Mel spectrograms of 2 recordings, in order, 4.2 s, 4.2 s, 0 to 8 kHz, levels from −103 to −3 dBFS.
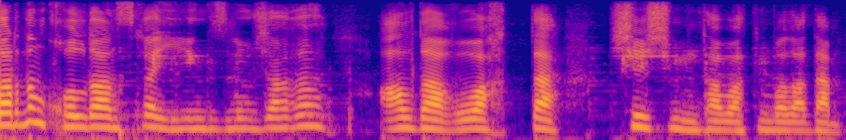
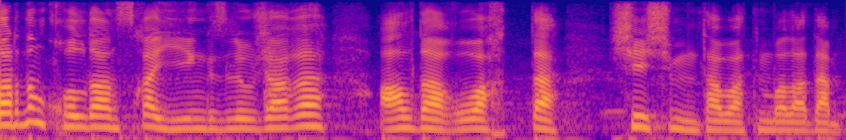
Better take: second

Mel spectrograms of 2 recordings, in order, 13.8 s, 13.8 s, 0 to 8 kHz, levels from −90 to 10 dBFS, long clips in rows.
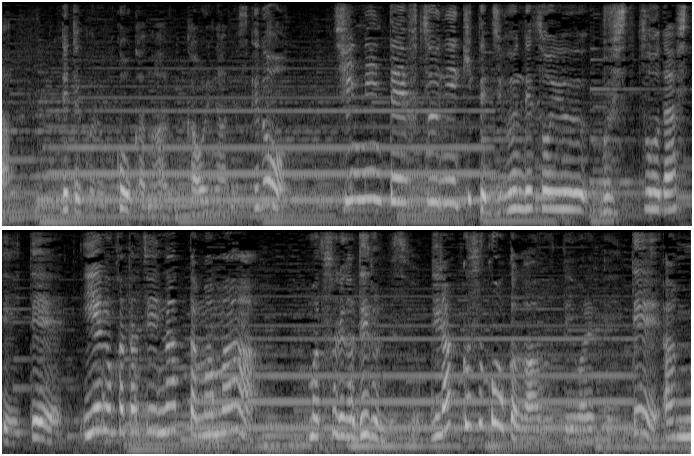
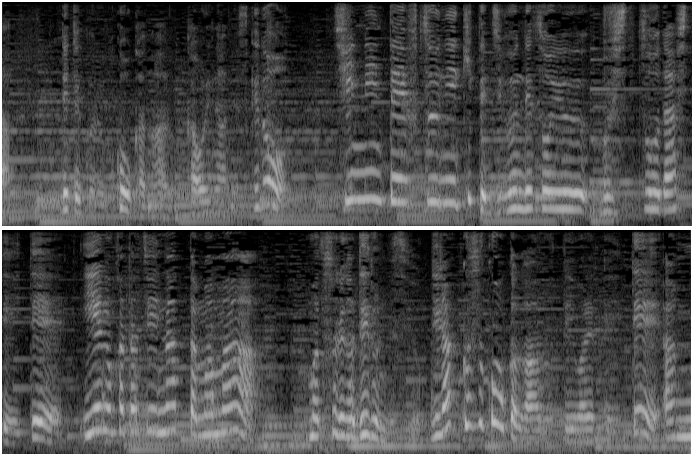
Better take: second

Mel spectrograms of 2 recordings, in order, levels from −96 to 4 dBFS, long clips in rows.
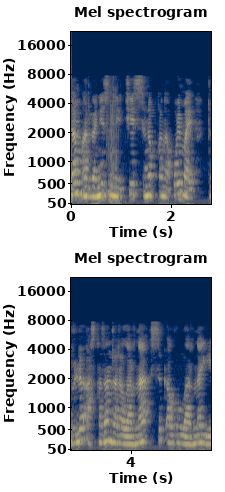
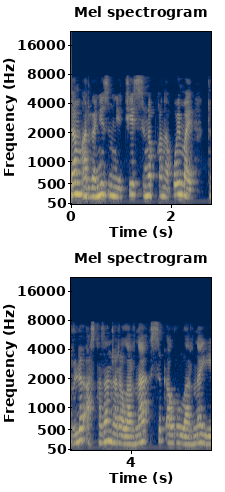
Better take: second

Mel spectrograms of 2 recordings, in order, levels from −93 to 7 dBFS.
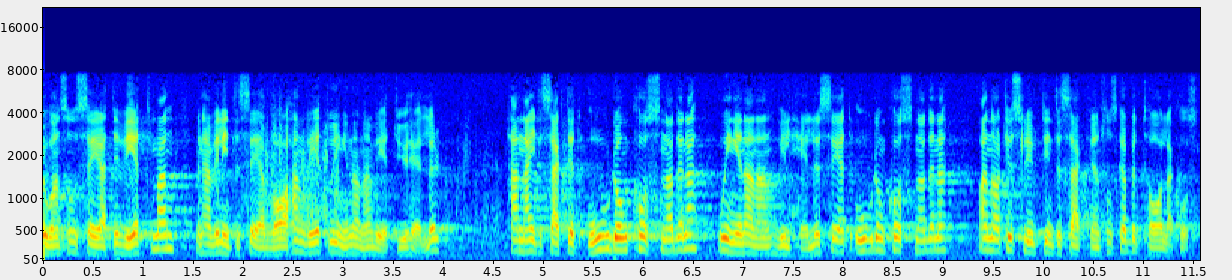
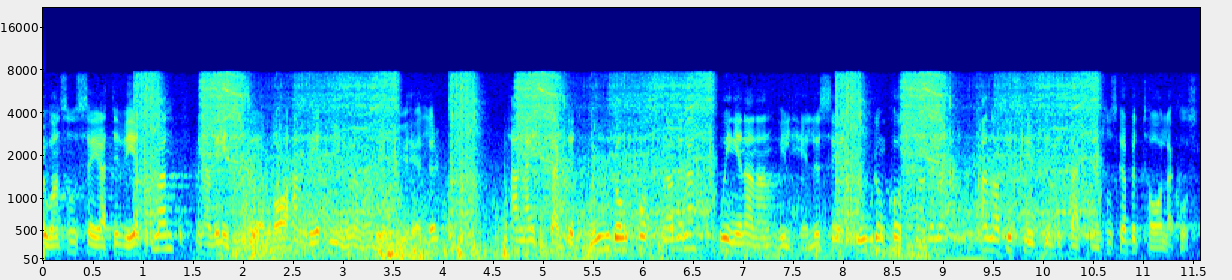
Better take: first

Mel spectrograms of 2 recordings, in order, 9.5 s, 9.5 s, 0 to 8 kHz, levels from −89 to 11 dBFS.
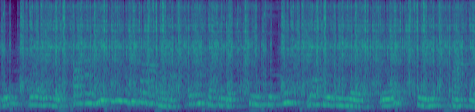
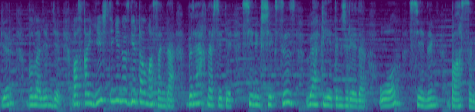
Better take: second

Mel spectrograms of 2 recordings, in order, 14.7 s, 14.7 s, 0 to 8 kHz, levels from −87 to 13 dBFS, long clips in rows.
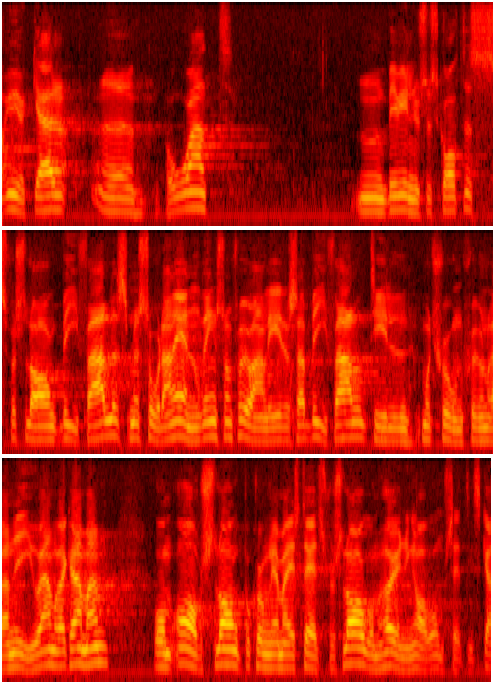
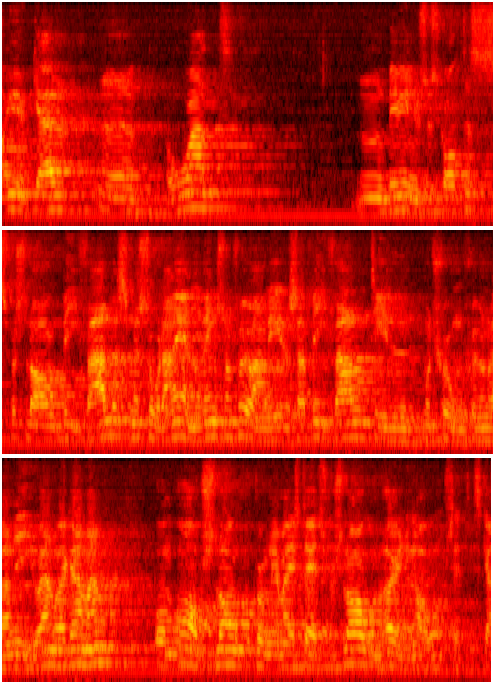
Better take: first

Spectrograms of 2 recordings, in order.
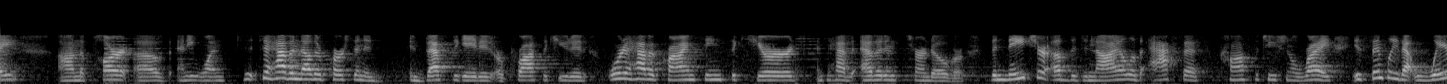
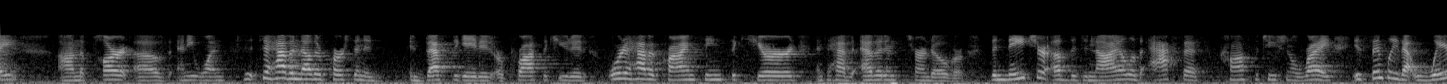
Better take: second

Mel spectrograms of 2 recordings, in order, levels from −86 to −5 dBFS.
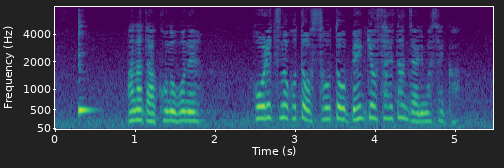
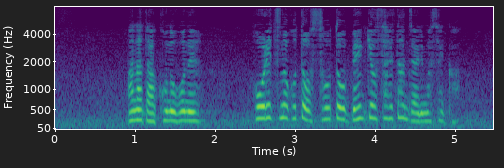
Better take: second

